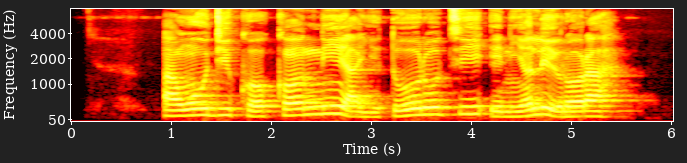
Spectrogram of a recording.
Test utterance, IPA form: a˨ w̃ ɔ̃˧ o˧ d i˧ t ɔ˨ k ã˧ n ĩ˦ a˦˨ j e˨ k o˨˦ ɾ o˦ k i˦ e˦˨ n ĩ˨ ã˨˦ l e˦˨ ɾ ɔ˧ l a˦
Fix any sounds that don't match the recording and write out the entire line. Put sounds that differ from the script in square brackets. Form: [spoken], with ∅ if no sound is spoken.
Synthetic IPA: a˨ w̃ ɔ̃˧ o˧ d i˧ [k] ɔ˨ k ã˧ n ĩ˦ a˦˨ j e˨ [t] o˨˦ ɾ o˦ [t] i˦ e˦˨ n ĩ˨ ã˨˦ l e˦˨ ɾ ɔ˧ [ɾ] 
